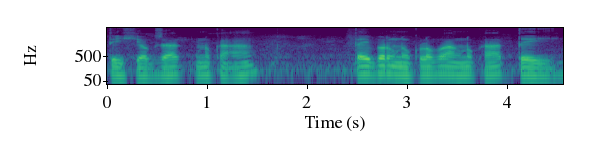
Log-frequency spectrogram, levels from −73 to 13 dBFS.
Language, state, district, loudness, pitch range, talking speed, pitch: Kokborok, Tripura, Dhalai, -19 LUFS, 95-100 Hz, 155 wpm, 95 Hz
